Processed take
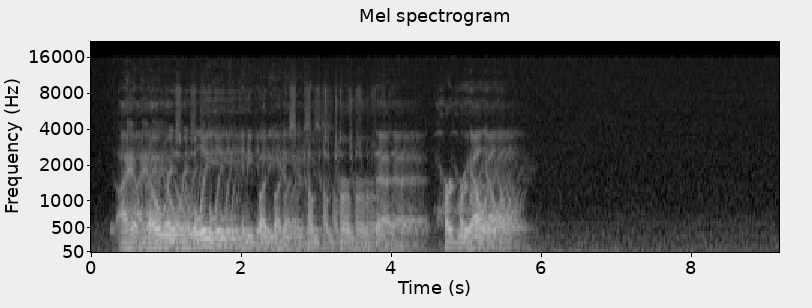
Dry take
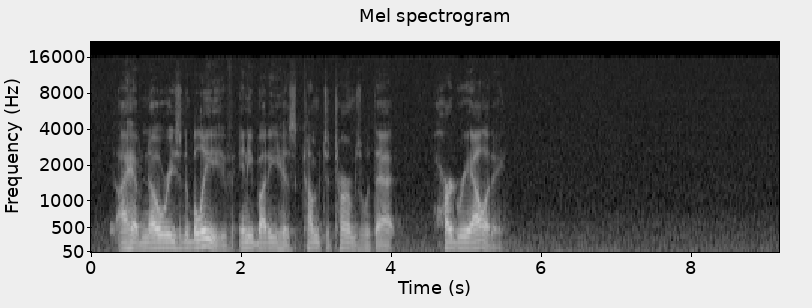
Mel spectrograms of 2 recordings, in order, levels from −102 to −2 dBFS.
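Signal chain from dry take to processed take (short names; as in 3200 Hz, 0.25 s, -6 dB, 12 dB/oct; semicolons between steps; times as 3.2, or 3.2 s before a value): bouncing-ball echo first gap 0.2 s, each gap 0.65×, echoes 5; gain -5.5 dB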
